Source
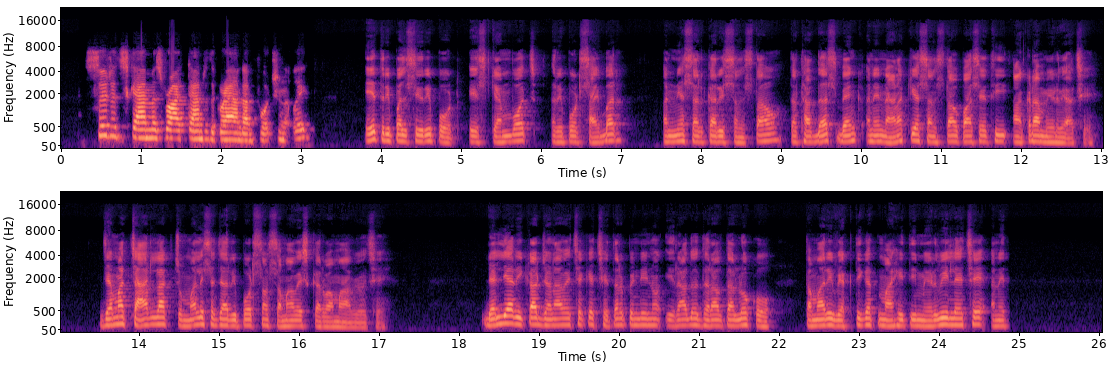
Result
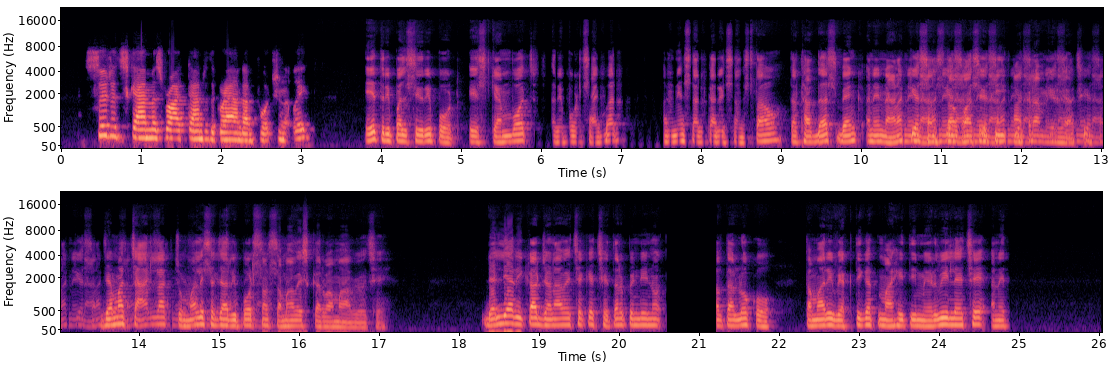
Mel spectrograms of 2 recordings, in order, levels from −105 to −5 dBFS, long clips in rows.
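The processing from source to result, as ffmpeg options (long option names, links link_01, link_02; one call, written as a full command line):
ffmpeg -i in.wav -filter_complex "[0:a]asettb=1/sr,asplit=3[link_01][link_02][link_03];[link_01]atrim=end=1.274[link_04];[link_02]atrim=start=1.27:end=2.69,asetpts=PTS-STARTPTS,afade=type=in:duration=0.004:curve=qsin,afade=type=out:start_time=1.416:duration=0.004:curve=qsin,highshelf=frequency=2700:gain=-10[link_05];[link_03]atrim=start=2.686[link_06];[link_04][link_05]acrossfade=duration=0.004:curve1=hsin:curve2=qsin[link_07];[link_07][link_06]acrossfade=duration=0.004:curve1=qsin:curve2=hsin,asettb=1/sr,asplit=3[link_08][link_09][link_10];[link_08]atrim=end=5.884[link_11];[link_09]atrim=start=5.88:end=8.62,asetpts=PTS-STARTPTS,afade=type=in:duration=0.004:curve=qsin,afade=type=out:start_time=2.736:duration=0.004:curve=qsin,acrossover=split=630[link_12][link_13];[link_12]aeval=exprs='val(0)*(1-1/2+1/2*cos(2*PI*9.5*n/s))':channel_layout=same[link_14];[link_13]aeval=exprs='val(0)*(1-1/2-1/2*cos(2*PI*9.5*n/s))':channel_layout=same[link_15];[link_14][link_15]amix=inputs=2:normalize=0[link_16];[link_10]atrim=start=8.616[link_17];[link_11][link_16]acrossfade=duration=0.004:curve1=hsin:curve2=qsin[link_18];[link_18][link_17]acrossfade=duration=0.004:curve1=qsin:curve2=hsin,asplit=2[link_19][link_20];[link_20]afade=type=in:start_time=10.11:duration=0.01,afade=type=out:start_time=10.87:duration=0.01,aecho=0:1:430|860|1290|1720|2150|2580|3010|3440|3870|4300|4730|5160:0.530884|0.451252|0.383564|0.326029|0.277125|0.235556|0.200223|0.170189|0.144661|0.122962|0.104518|0.0888399[link_21];[link_19][link_21]amix=inputs=2:normalize=0,asettb=1/sr,asplit=3[link_22][link_23][link_24];[link_22]atrim=end=11.854[link_25];[link_23]atrim=start=11.85:end=14.71,asetpts=PTS-STARTPTS,afade=type=in:duration=0.004:curve=qsin,afade=type=out:start_time=2.856:duration=0.004:curve=qsin,acrossover=split=1500[link_26][link_27];[link_26]aeval=exprs='val(0)*(1-0.7/2+0.7/2*cos(2*PI*1.1*n/s))':channel_layout=same[link_28];[link_27]aeval=exprs='val(0)*(1-0.7/2-0.7/2*cos(2*PI*1.1*n/s))':channel_layout=same[link_29];[link_28][link_29]amix=inputs=2:normalize=0[link_30];[link_24]atrim=start=14.706[link_31];[link_25][link_30]acrossfade=duration=0.004:curve1=hsin:curve2=qsin[link_32];[link_32][link_31]acrossfade=duration=0.004:curve1=qsin:curve2=hsin,asettb=1/sr,asplit=3[link_33][link_34][link_35];[link_33]atrim=end=15.494[link_36];[link_34]atrim=start=15.49:end=18.83,asetpts=PTS-STARTPTS,afade=type=in:duration=0.004:curve=qsin,afade=type=out:start_time=3.336:duration=0.004:curve=qsin,aeval=exprs='(tanh(11.2*val(0)+0.35)-tanh(0.35))/11.2':channel_layout=same[link_37];[link_35]atrim=start=18.826[link_38];[link_36][link_37]acrossfade=duration=0.004:curve1=hsin:curve2=qsin[link_39];[link_39][link_38]acrossfade=duration=0.004:curve1=qsin:curve2=hsin,asplit=3[link_40][link_41][link_42];[link_40]atrim=end=20.59,asetpts=PTS-STARTPTS,afade=type=out:start_time=20.586:duration=0.004:curve=hsin[link_43];[link_41]atrim=start=20.59:end=21.22,asetpts=PTS-STARTPTS,volume=0[link_44];[link_42]atrim=start=21.22,asetpts=PTS-STARTPTS,afade=type=in:duration=0.004:curve=hsin[link_45];[link_43][link_44][link_45]concat=n=3:v=0:a=1,lowshelf=frequency=480:gain=8,volume=-4dB" out.wav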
